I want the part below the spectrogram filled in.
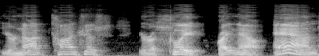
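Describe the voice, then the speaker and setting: A somewhat breathy man's voice. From Philippines. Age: 80s+. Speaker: scientist and author. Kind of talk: casual interview. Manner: rambling, animated.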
